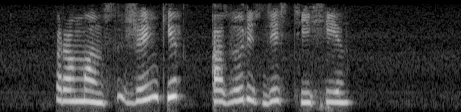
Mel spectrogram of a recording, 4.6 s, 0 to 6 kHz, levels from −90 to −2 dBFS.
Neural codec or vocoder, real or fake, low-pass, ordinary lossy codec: none; real; 5.4 kHz; AAC, 32 kbps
